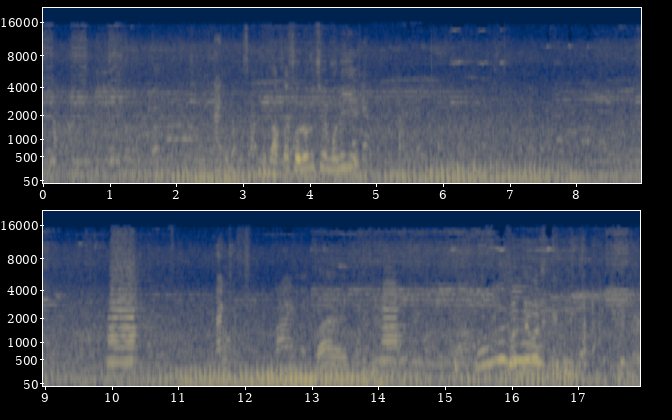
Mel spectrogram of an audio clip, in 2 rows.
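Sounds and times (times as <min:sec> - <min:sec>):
car horn toot: 0:09.9 - 0:11.3, 0:12.8 - 0:17.9.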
